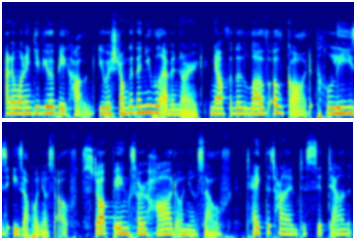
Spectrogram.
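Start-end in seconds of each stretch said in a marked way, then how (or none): none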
